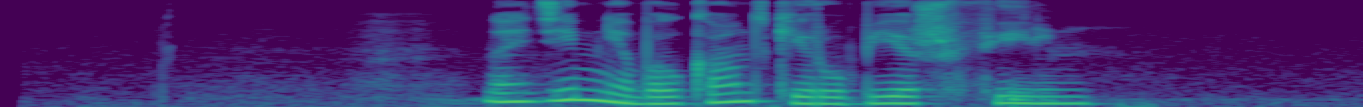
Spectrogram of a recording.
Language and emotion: Russian, sad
